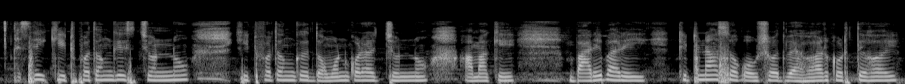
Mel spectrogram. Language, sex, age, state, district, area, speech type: Bengali, female, 45-60, West Bengal, Paschim Medinipur, rural, spontaneous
